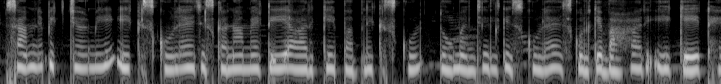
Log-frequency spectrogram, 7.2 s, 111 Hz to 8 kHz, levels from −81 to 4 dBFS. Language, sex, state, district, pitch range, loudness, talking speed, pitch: Hindi, female, Haryana, Jhajjar, 230-255 Hz, -23 LUFS, 190 wpm, 245 Hz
